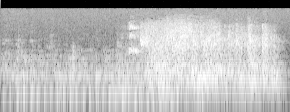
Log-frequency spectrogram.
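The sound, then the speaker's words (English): A steamroller, started up from its cabin while in reverse, chugs into life with a steady, rhythmic low thumping, then a loud, sustained crash of crunching, grinding metal as it hits a Rolls Royce takes over for about three seconds before cutting off. “Now, there's the steamroller. The driver's just gone to lunch. Jump up in the cabin and start it up.”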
